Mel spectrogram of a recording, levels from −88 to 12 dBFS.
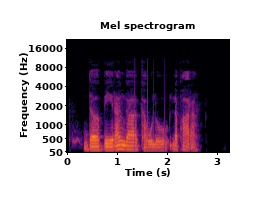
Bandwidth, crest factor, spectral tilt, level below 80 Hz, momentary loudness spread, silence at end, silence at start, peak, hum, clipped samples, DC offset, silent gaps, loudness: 10.5 kHz; 18 dB; -8 dB/octave; -60 dBFS; 10 LU; 0.65 s; 0.1 s; -6 dBFS; none; under 0.1%; under 0.1%; none; -23 LUFS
